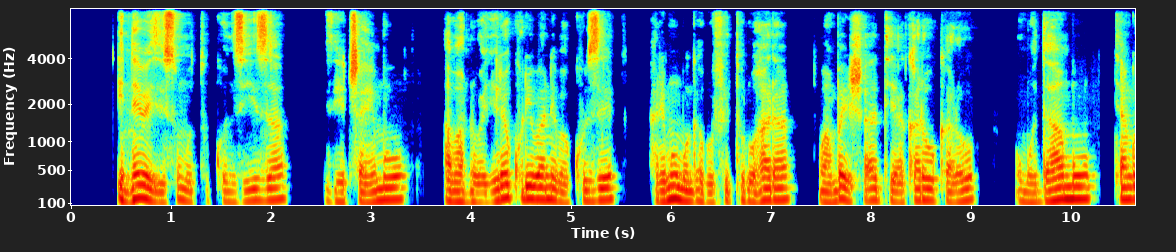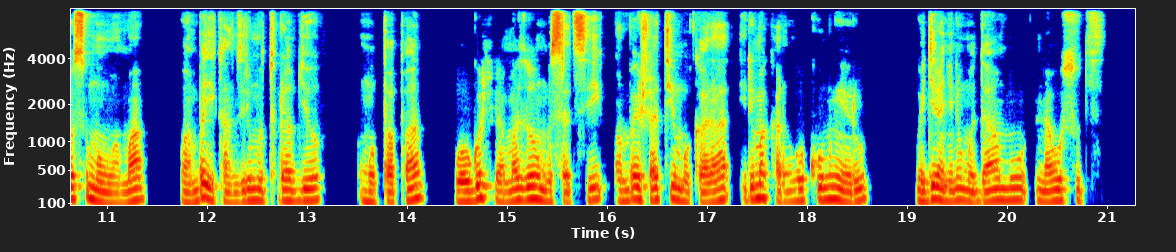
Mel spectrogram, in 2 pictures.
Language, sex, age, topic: Kinyarwanda, male, 18-24, health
